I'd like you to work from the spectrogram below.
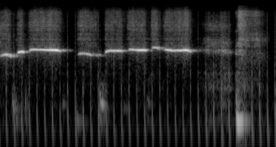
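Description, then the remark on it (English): A person whistles a short melody from a song, a clear sustained tone that glides and steps between nearby pitches, with breathy airy noise around it and no talking. “Yeah, my buddy at work, he whistles it every once in a while.”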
